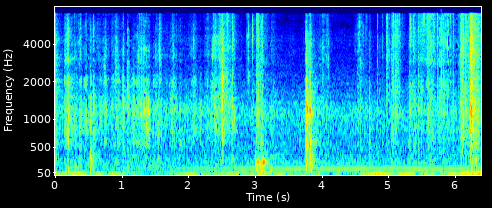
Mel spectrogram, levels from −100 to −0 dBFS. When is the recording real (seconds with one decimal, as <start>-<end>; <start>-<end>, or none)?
none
